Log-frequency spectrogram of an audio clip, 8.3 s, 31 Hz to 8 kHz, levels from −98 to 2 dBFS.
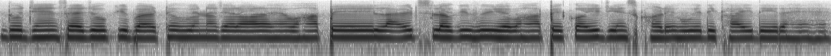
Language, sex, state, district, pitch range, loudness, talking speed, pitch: Hindi, female, Bihar, Madhepura, 190-200 Hz, -15 LUFS, 195 wpm, 195 Hz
